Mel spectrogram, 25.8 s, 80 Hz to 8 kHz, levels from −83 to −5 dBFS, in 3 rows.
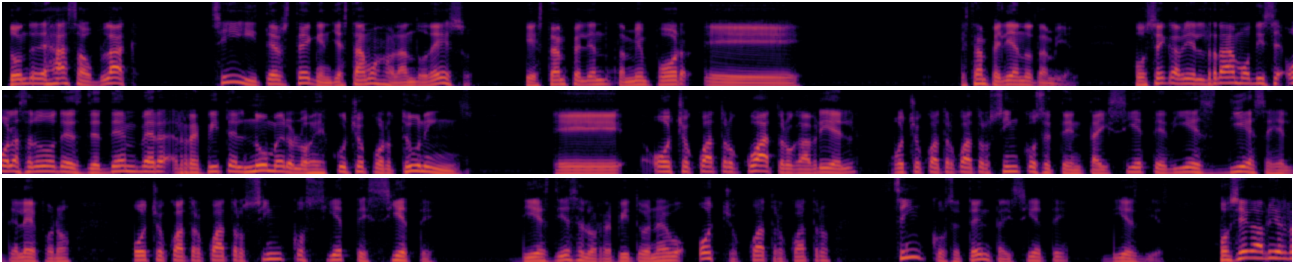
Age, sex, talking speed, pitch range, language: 40-59, male, 125 wpm, 120-170 Hz, Spanish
